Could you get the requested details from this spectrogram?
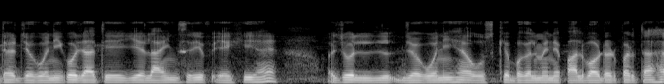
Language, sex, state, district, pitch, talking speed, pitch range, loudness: Angika, male, Bihar, Araria, 100 Hz, 200 wpm, 100-105 Hz, -17 LUFS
